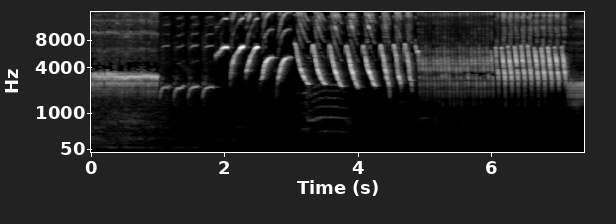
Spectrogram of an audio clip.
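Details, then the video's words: Male canary singing: a steady high buzzy trill, then a series of short rising whistled notes and fast downward-sweeping slurs, ending in a rapid pulsed trill and a lower buzzy roll. "Male canary singing with beautiful voice"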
